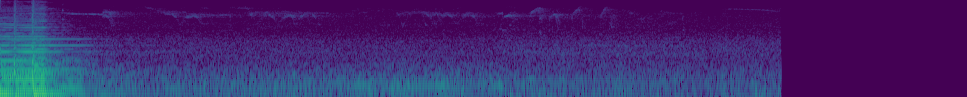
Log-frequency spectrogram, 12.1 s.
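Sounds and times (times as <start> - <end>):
small birds chirping: 0.8 - 9.8.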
